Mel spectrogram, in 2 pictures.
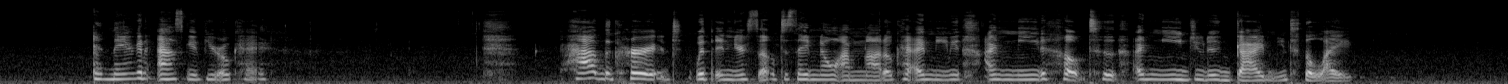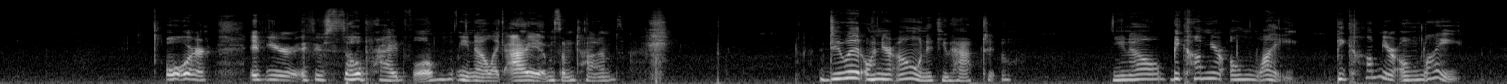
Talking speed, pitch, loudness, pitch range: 135 wpm, 220 Hz, -23 LUFS, 195-245 Hz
